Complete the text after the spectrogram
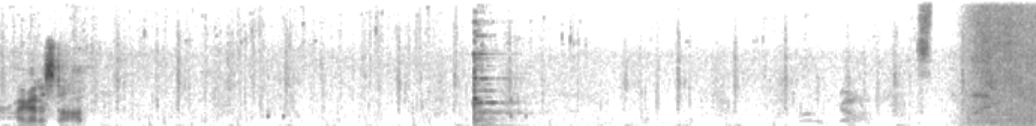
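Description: Heavy footsteps thud steadily.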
